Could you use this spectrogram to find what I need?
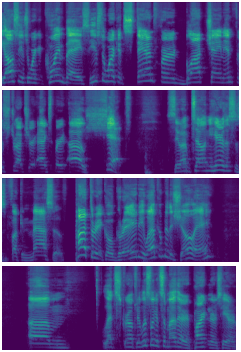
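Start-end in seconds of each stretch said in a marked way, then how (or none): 11.0-13.7 practiced put-on Irish accent. Host welcoming a guest to the show, in a put-on Irish accent. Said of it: "That's my Irish accent. I've been practicing".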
